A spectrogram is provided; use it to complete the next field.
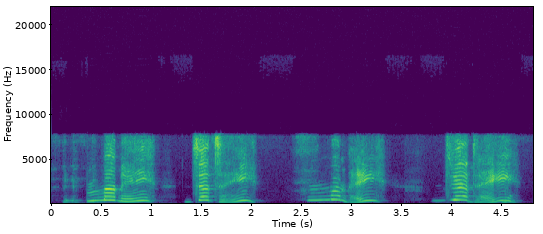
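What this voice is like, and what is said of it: Imitates British child's whiny voice. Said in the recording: “the British children have the most aggravating way of getting their parents' attention ... I'll do an impression.”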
